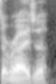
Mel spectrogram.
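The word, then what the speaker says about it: Araiza: the door if matt ariza his name is pronounced ariza can hold and can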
